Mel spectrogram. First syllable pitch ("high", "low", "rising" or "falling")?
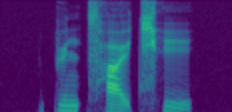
high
